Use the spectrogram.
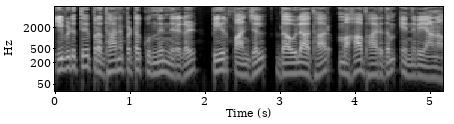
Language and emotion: Malayalam, neutral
